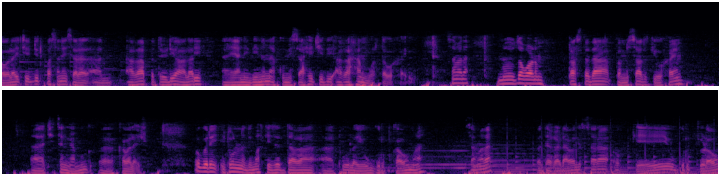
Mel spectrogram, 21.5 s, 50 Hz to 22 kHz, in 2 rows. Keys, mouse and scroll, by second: 3.5 scroll up 1, 4.0-6.5 drag, 6.6-7.1 scroll down 1, 7.4-8.0 click, 9.7 click, 12.0 click, 14.2 scroll down 1, 15.3-15.9 click, 16.7 right click, 18.4-19.3 drag, 19.9 right click.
